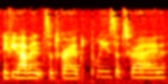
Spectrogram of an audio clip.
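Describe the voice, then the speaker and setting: A woman's voice: fairly high pitch, little pitch movement, normal speed, recorded from a distance, a little hiss or hum. A young woman in her twenties with a Long Island accent, chatting casually to camera at home, rambling with lots of "like" fillers. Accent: Long Island American. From Long Island, USA. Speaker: vlogger. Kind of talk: casual vlog chat. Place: small indoor room, then home kitchen.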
